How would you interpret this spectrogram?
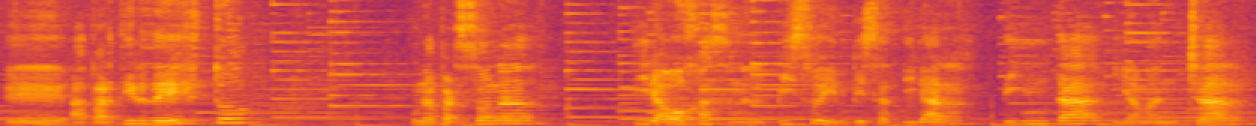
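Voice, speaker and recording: A man's voice: a little high, measured pace. A man in reflective conversation about creative work, repeating words as he searches for the next one. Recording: roomy echo with music behind. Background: guitar music.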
